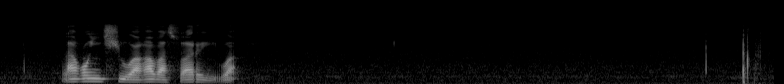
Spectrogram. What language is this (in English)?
Northern Sotho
